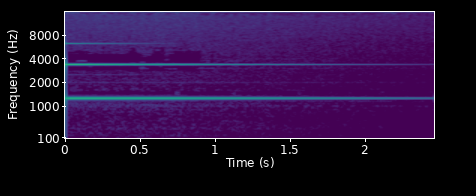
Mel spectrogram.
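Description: The tail of a single bell-like ding, its clear ringing tone dying away and gone by about halfway through.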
